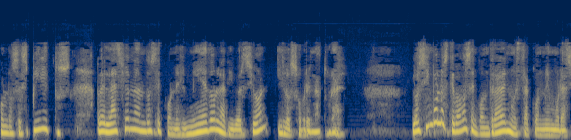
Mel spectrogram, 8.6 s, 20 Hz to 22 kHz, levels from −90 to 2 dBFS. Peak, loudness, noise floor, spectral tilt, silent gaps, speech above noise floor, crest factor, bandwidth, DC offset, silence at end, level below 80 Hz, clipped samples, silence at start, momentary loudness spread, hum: -4 dBFS; -17 LUFS; -43 dBFS; -6.5 dB/octave; none; 27 dB; 14 dB; 7.6 kHz; under 0.1%; 0 s; -62 dBFS; under 0.1%; 0 s; 10 LU; none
